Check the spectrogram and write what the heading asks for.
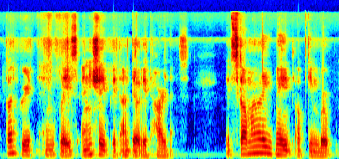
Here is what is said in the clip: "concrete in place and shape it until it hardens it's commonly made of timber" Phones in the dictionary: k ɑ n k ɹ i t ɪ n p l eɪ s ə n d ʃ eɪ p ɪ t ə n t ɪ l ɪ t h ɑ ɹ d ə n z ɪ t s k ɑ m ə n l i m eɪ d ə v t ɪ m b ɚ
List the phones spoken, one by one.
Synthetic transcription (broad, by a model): k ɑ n k ɹ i t ɪ n p l eɪ s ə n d ʃ eɪ p ɪ t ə n t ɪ l ɪ t h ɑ ɹ d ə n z ɪ t s k ɑ m ə n l i m eɪ d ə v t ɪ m b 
